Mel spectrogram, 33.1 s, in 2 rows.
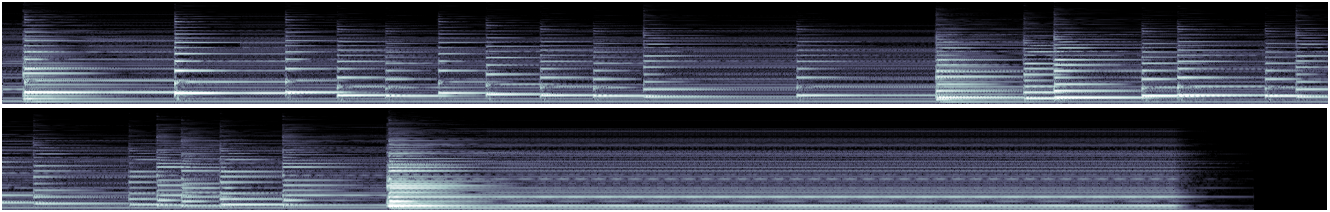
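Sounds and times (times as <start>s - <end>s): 
sad piano music: 0.0s - 31.4s.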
